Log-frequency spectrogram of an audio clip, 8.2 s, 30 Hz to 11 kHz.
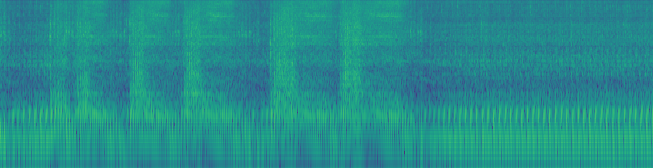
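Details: KTM 690 SMR single with newly fitted Akrapovic exhausts; it ran rough before with the latest KTM map. Fires crisply through several throttle blips, then settles to a steady, even idle thump. Healthy.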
